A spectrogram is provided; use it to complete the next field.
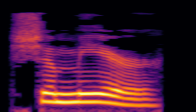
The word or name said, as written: shamir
